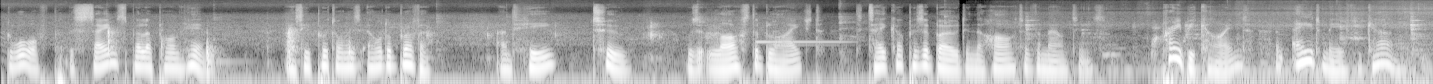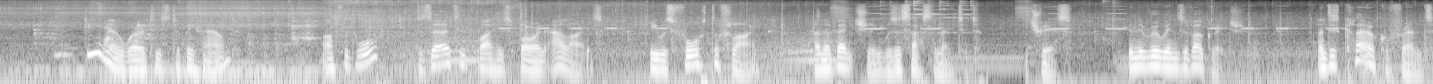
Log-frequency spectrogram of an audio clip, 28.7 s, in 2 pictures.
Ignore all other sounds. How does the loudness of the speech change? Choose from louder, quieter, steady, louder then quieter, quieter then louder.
steady.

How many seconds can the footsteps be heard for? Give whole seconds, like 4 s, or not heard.
not heard.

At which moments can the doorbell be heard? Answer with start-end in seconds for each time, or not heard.
7.5-8.6, 23.1-24.1.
